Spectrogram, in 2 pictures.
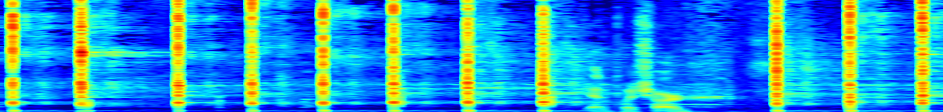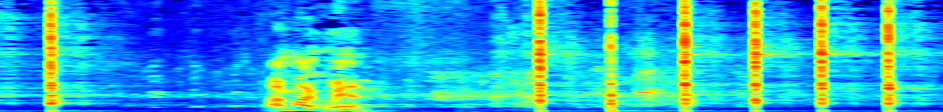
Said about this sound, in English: So I've got nails, and I'm going to start hammering my cross. Just two should be fine.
